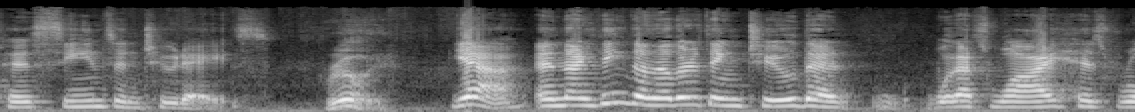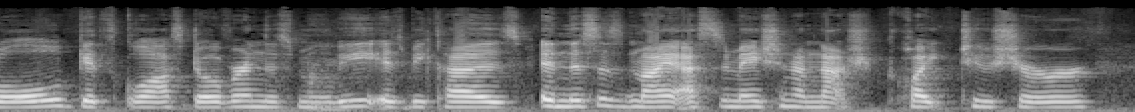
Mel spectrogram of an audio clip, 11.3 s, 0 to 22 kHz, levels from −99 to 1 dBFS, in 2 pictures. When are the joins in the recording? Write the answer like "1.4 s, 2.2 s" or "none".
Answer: none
